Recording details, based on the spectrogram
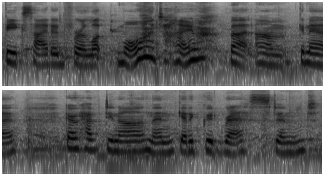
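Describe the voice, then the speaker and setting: A young Australian woman speaks in a high voice, casual and excited, as a finalist in an interview. She sounds giggly, and a noisy crowd chatters around her. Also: unhurried. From Sydney, Australia. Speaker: competition finalist being interviewed. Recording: interview amid crowd noise.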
